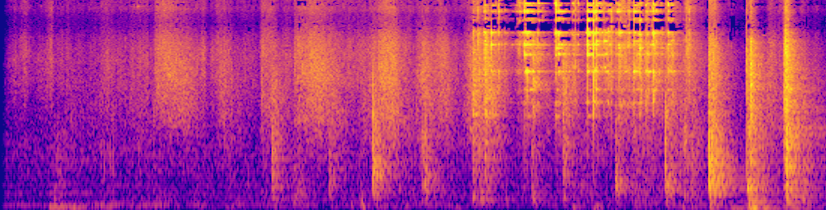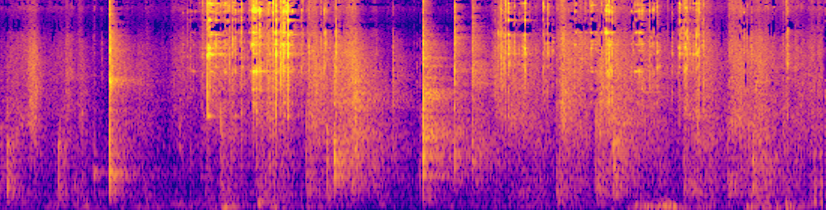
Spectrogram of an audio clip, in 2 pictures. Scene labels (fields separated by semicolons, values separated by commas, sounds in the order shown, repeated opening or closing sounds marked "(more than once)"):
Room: hallway; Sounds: footsteps, keys, door, light switch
